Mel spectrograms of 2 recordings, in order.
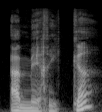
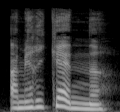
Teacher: in the masculine form, the final vowel is nasal. In the feminine form, it is not.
